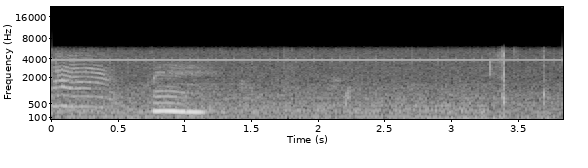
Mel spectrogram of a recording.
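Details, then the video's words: Playing pet cat gives one short, flat meow, with the tail of an earlier meow at the start, then near quiet with a few faint clicks. "Vespa meows n plays"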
